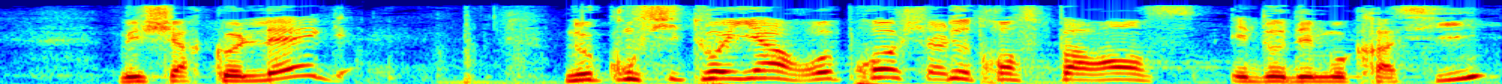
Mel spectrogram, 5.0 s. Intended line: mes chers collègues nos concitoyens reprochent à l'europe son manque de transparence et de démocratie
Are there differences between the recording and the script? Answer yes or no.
yes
